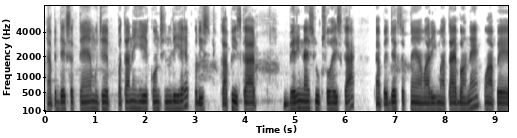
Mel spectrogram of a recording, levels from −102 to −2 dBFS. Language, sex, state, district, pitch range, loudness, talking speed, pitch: Hindi, male, Uttar Pradesh, Deoria, 125-140 Hz, -19 LUFS, 140 wpm, 135 Hz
